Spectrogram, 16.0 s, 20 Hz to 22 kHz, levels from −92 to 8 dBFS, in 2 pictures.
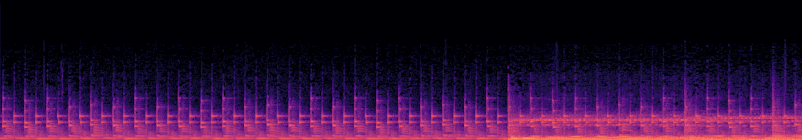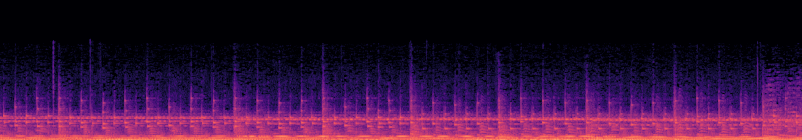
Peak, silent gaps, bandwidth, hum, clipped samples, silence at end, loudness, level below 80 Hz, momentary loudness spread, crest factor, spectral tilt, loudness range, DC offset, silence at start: -6 dBFS; none; 8.8 kHz; none; under 0.1%; 0 s; -22 LUFS; -38 dBFS; 10 LU; 16 dB; -6.5 dB/octave; 9 LU; under 0.1%; 0 s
